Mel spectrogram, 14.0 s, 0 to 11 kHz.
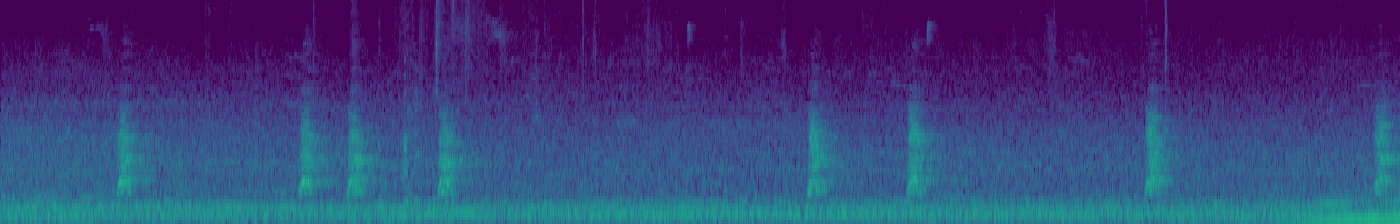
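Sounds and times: dog barking: 1.2s - 1.5s, 3.0s - 3.8s, 4.4s - 4.8s, 8.0s - 8.4s, 9.0s - 9.4s, 11.4s - 11.8s, 13.7s - 14.0s.

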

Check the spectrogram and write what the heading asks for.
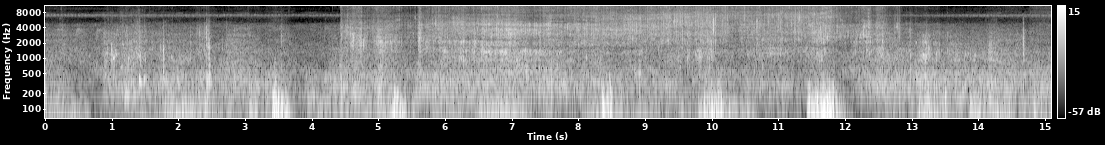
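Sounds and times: water splashing over stone steps: 4.4s - 13.0s.

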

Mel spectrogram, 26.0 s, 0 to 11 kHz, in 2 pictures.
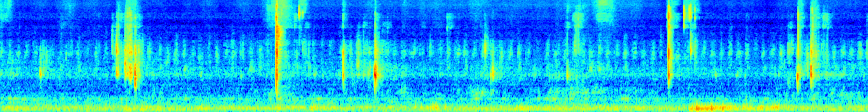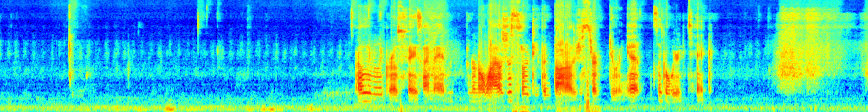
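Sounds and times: lip smacks and clicks: 1.6s - 2.3s, 10.0s - 10.5s, 11.7s - 13.2s, 15.9s - 16.8s.

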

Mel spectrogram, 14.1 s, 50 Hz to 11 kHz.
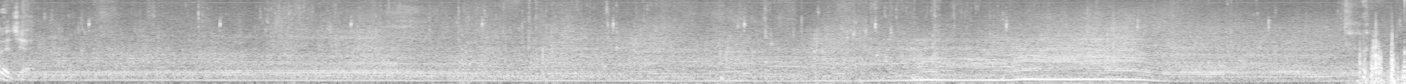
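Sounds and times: boat motor humming: 0.0s - 14.0s
water noise: 0.0s - 14.0s
wind noise: 13.5s - 14.0s.

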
